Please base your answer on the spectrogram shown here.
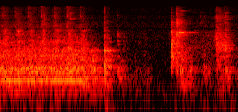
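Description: Sewing machine running a quarter-inch patchwork seam on a maple leaf quilt block, a steady close whirring hum for about a second, then a pause and a second shorter burst of stitching.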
